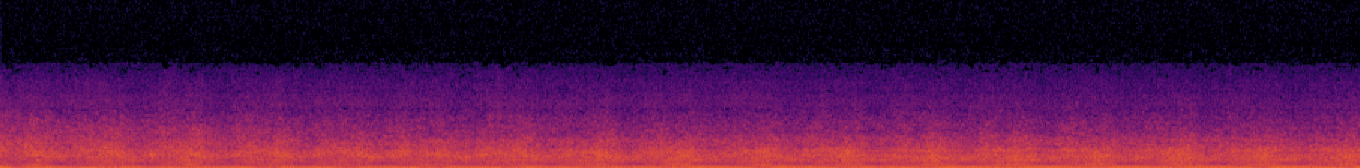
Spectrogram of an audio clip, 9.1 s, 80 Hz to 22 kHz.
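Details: Essentials C510WM14 washing machine spinning fast: a loud, steady droning roar with a deep hum, like a distant aircraft, from failed drum bearings.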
